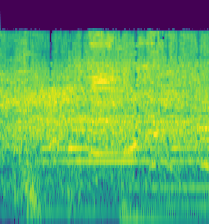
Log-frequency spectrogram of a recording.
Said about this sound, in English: Somebody was trying to shout, scream.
